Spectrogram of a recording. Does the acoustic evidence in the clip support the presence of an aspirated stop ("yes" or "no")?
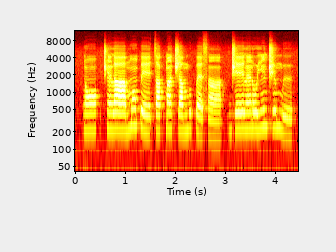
no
